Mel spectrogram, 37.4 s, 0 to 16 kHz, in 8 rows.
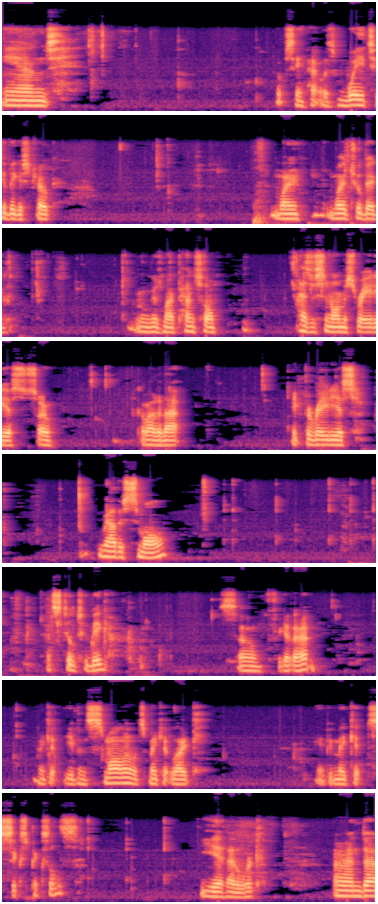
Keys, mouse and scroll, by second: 4.1 click, 19.4 click, 23.3 click, 24.0 click, 30.0 click, 35.6 click, 36.1 click.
